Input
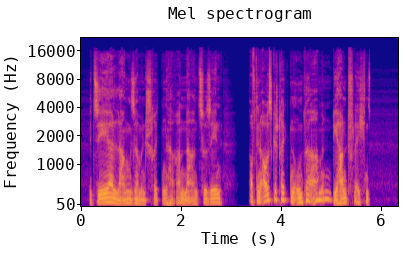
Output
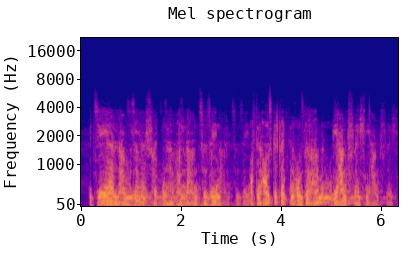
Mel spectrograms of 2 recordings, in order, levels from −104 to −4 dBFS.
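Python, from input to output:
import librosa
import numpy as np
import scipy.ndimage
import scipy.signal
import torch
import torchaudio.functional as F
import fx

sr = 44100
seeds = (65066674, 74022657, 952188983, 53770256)

y = scipy.signal.sosfilt(scipy.signal.butter(4, 2200.0, 'lowpass', fs=sr, output='sos'), x)
y = fx.pitch_keep_formants(y, sr, semitones=-8.5)
y = fx.echo_feedback(y, sr, ms=647, feedback_pct=22, wet_db=-13.0)
y = y * 10.0 ** (-3.5 / 20.0)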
